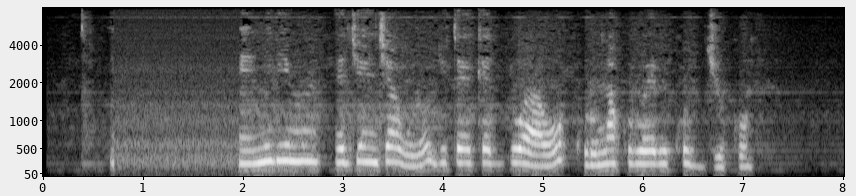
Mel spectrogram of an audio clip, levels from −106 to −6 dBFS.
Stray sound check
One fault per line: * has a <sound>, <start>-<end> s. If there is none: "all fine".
all fine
